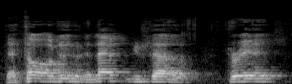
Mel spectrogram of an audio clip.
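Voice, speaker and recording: Under police questioning, a man casually recounts memories in profane street slang, acting out quoted exchanges as he tells his stories. His voice is mid-range and his pace moderate, captured on a roomy, noisy interview recording.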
